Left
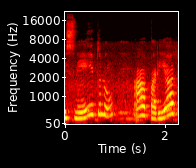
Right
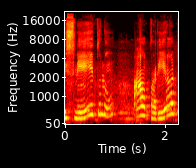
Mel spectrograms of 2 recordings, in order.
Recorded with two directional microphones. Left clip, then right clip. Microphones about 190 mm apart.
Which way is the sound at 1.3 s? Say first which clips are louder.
Right 5 dB; 55° right (ahead or behind).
